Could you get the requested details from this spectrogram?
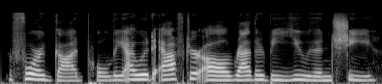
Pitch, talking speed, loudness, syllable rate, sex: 205 Hz, 190 wpm, -15 LUFS, 4.7 syllables/s, female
